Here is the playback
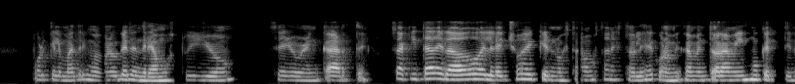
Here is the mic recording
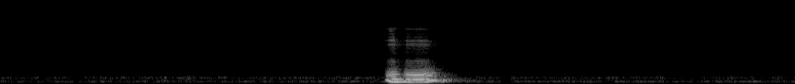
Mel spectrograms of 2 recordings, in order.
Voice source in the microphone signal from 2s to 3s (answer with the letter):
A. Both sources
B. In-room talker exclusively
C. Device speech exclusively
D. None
D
